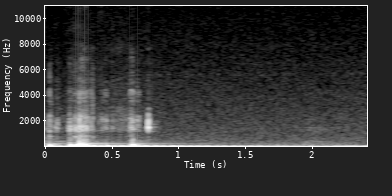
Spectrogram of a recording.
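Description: A couple of handling knocks in the first second as the camera is set in place, the second followed by a brief low ringing tone, then quiet small-room tone with a low hum.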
